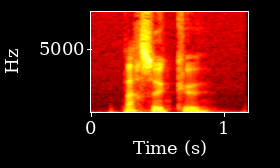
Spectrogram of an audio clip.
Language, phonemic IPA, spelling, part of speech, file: French, /paʁs/, parce, preposition, Fr-parce.ogg
- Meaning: only used in parce que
